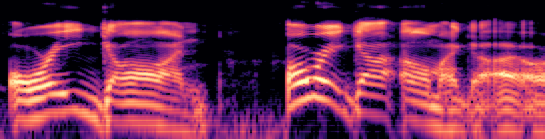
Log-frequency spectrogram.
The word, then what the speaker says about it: Oregon: Oregon. Did he just mispronounce Oregon and say Oregon?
